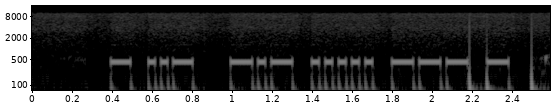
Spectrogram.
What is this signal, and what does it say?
Morse code, heard as a keyed tone, about 34 wpm, 440 Hz. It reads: TU K5OT
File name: 2016 JAN CW NAQP / 2016 Jan naqp k5ot - 0-2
